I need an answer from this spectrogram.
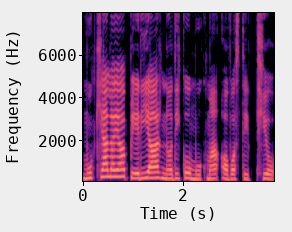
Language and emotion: Nepali, neutral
